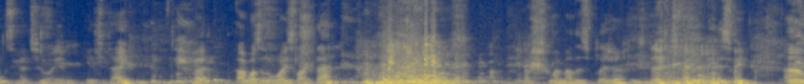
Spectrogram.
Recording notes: Recorded their roundtable at the AAS held at the Australian National University! The audio quality might be a bit different from what you are used to because we recorded at a conference venue and not at our usual studio!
